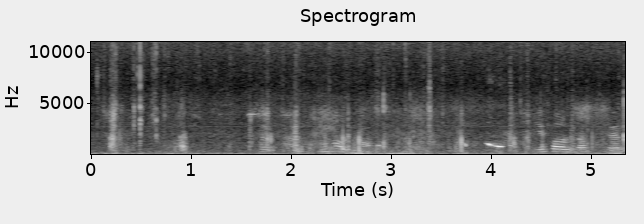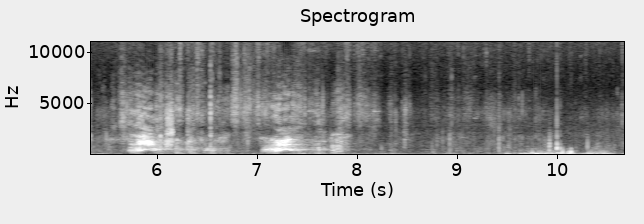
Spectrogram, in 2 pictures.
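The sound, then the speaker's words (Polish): Dogs greeting each other with a string of short whimpers and yelps, followed by two louder, harsher bursts, over footsteps and rustling. “Psy się przywitały.”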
